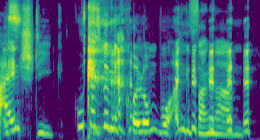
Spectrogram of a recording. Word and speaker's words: Colombo: Genau, von Colombo zu Colombo. So spricht man es aus.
